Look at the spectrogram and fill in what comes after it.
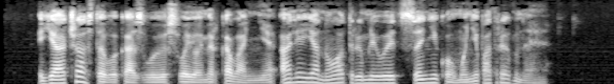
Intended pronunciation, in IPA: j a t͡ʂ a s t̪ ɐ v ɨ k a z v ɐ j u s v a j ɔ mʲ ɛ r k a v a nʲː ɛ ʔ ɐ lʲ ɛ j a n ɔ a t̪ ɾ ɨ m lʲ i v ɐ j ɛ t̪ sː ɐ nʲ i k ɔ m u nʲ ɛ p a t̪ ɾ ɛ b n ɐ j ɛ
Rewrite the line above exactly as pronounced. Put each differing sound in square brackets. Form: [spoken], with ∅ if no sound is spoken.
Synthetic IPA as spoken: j a t͡ʂ a s t̪ ɐ v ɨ k a z v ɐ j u s v a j ɔ mʲ ɛ r k a v a nʲː ɛ ʔ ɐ lʲ ɛ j a n ɔ a t̪ ɾ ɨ m lʲ i v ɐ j ɛ t̪ sː ɐ nʲ i k ɔ m u nʲ ɛ p a t̪ ɾ ɛ b n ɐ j ɛ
